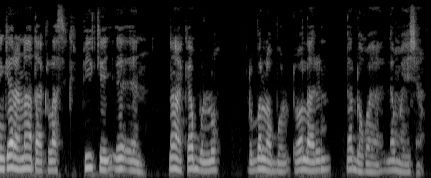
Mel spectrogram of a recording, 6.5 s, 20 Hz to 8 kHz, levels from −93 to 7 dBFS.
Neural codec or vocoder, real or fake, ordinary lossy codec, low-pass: none; real; none; 7.2 kHz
